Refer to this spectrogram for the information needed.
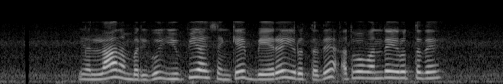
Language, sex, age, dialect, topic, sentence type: Kannada, female, 18-24, Dharwad Kannada, banking, question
